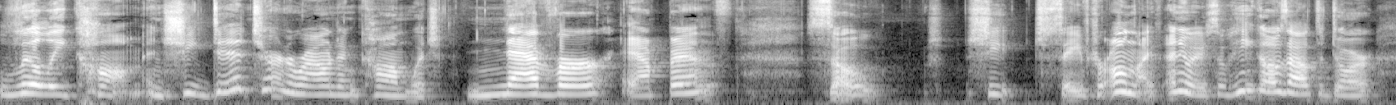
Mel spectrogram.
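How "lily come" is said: ordinary delivery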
